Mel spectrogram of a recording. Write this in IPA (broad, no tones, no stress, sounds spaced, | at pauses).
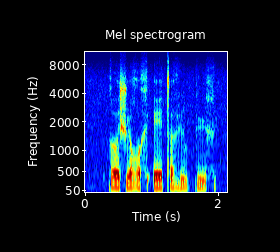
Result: k ɤ ʃ y ʁʷ ə x ʔ e tʼ ə ɦ y ʎ k y x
